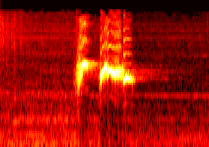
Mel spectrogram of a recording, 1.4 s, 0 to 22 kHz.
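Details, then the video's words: Female red-whiskered bulbul singing in a cage to stimulate newly grown birds to sing; a single crisp whistled phrase, brief high note followed by a rolling slur that falls away. "นกหัวจุก-birds - Ep.57 - นกตัวเมียร้องเพลงในกรงเพื่อกระตุ้นให้นกที่โตใหม่ร้องเพลงมากขึ้น"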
